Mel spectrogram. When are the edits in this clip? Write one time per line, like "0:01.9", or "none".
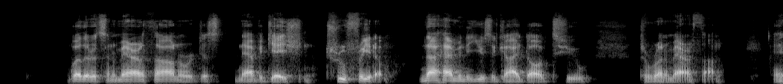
0:03.2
